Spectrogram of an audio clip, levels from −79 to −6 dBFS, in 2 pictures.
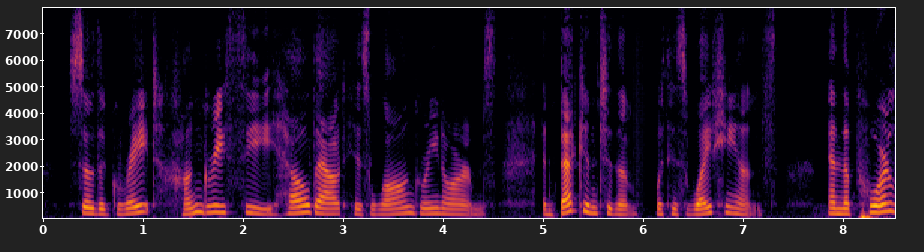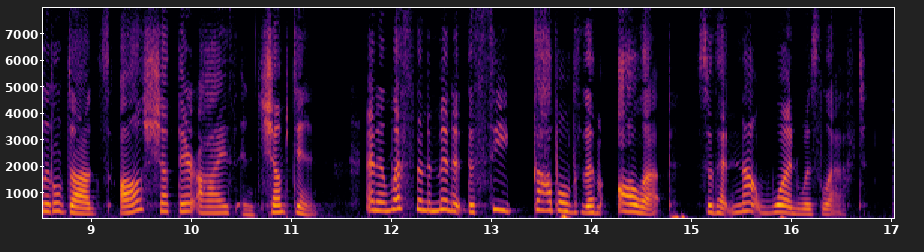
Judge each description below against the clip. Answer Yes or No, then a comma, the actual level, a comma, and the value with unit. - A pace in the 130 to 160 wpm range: No, average, 175 wpm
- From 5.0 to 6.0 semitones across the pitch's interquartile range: Yes, wide, 5.6 semitones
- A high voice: Yes, high, 240 Hz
